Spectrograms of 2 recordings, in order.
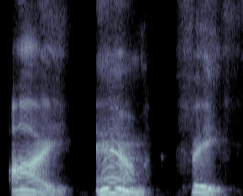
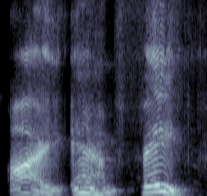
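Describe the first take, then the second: First: It is said firmly with an authoritative tone. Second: It is said with the highest, zealous energy. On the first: The speaker claims power and dominion. "say it with a sense of authority" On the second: The speaker adds the power of zeal. "raising it even higher in energy"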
